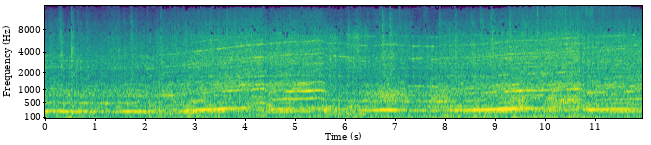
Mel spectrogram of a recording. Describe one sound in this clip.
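A racing car engine roars loudly, its pitch rising and dropping as the gears change.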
